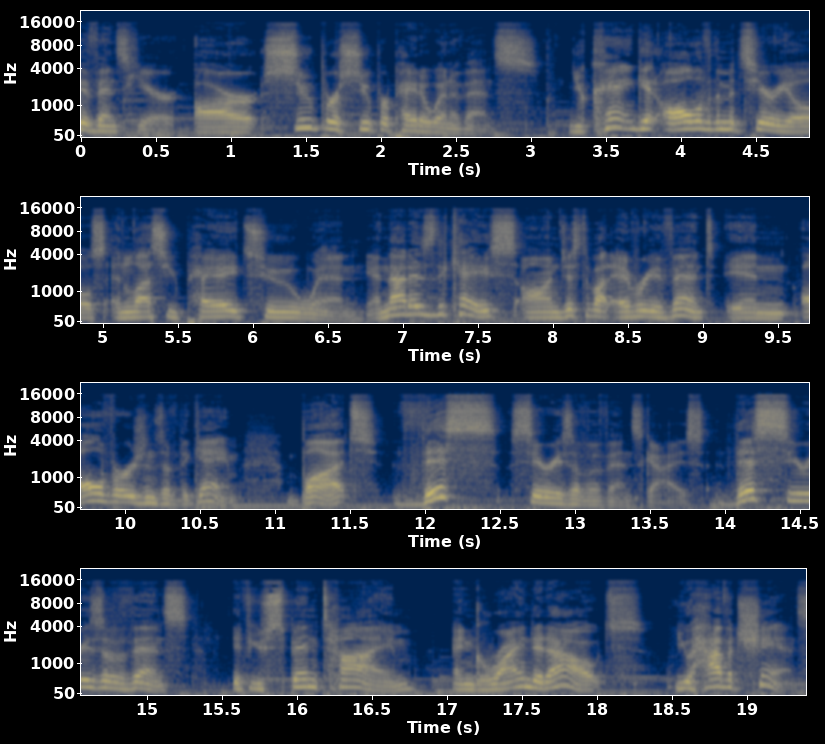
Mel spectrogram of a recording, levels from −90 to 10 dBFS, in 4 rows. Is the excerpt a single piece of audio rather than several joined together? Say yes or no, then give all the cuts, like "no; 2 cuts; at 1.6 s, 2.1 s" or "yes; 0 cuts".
yes; 0 cuts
